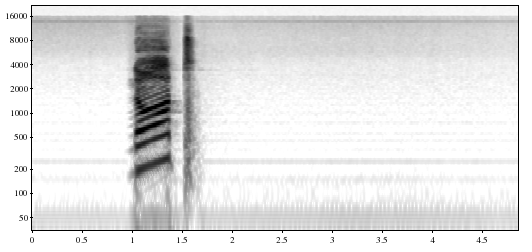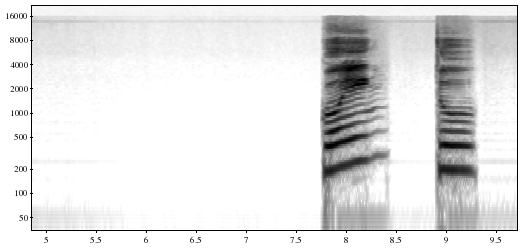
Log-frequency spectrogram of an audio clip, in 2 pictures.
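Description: A young man speaks in short bursts, close by.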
